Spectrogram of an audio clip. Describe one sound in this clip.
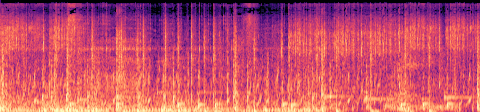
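Cartoon peas pop and splat rapidly in a video game.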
